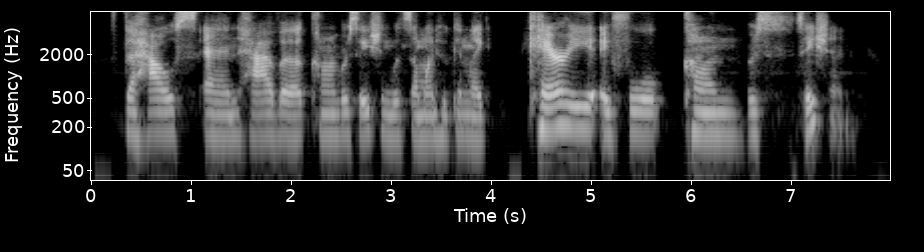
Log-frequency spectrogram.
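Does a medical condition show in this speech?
Yes: stuttering; severe in high school around age 17, fear of talking and communicating; expects stuttering during conversation; here prolonged sounds.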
